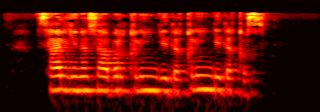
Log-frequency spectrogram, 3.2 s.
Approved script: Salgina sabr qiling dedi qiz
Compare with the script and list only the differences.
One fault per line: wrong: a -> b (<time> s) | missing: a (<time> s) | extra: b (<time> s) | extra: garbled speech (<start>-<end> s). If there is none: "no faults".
extra: qiling dedi (1.9 s)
